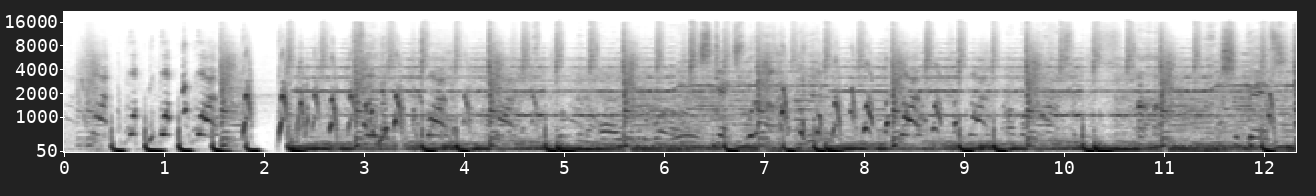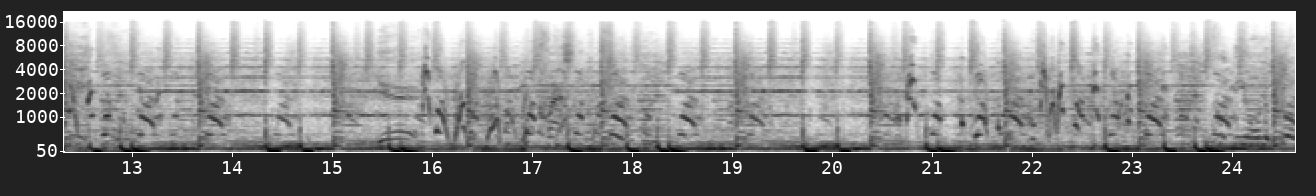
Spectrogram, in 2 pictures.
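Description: A loud, dense hip-hop beat with heavy bass and a steady groove, with quick turntable scratches cutting in at the start and recurring over the music throughout.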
